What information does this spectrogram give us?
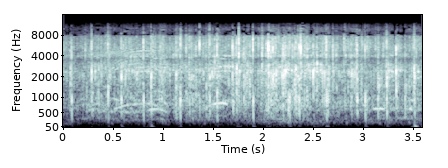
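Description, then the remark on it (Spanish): An audience bursts into steady, dense applause for Christ of glory, many hands clapping at once for several seconds, with a few voices calling out faintly beneath the clapping. “Dele fuerte ese aplauso si es para el Cristo de la gloria.”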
